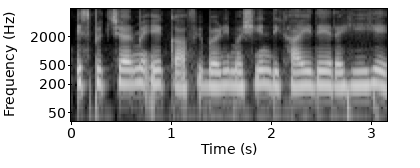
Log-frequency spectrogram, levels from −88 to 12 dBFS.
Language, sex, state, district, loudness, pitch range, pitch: Hindi, female, Haryana, Rohtak, -16 LUFS, 185-200 Hz, 190 Hz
